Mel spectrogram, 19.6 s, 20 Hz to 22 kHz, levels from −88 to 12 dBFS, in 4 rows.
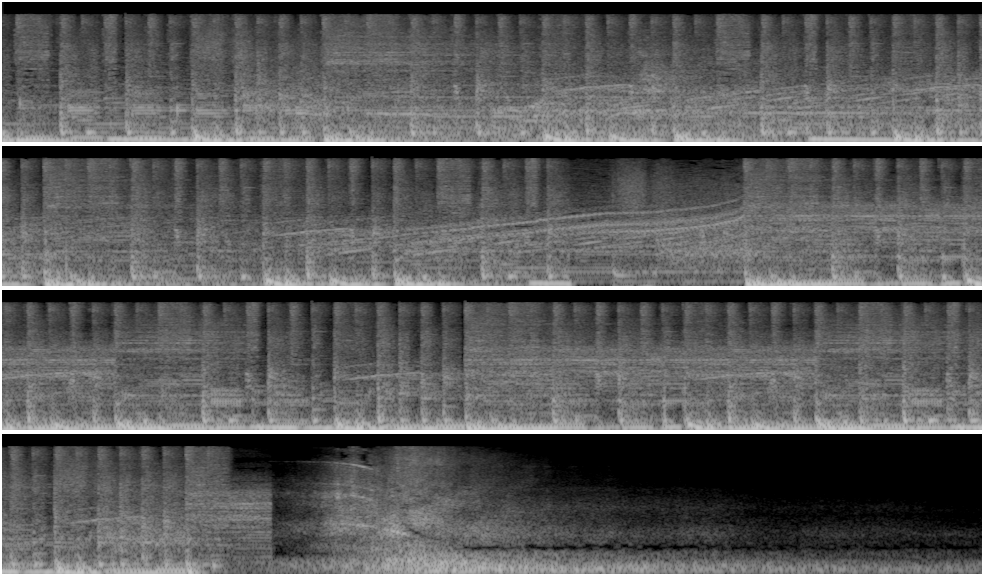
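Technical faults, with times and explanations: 5.22–5.24 s and 13.11–13.14 s, loud pop: a single sharp pop, roughly 10 dB above the surrounding sound, likely from a brief voltage pulse such as a switch or static discharge.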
